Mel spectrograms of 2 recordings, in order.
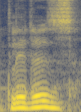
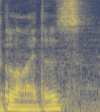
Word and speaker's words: Glyders: to correct myself here I'm wrong about both the pronunciation and my compass bearings the mountains are in fact called the Glitters and not the gliders and in Welsh they're referred to as the glitter ey and the ridge tends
